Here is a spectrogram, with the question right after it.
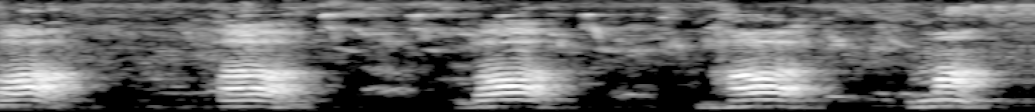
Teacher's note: दोनों ओष्ठ आपस में मिल करके जो है इन वर्णों का उच्चारण करने में सहयोग प्रदान करते हैं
